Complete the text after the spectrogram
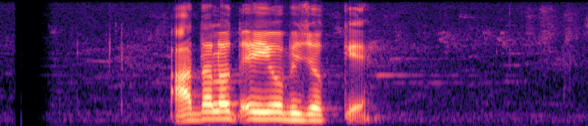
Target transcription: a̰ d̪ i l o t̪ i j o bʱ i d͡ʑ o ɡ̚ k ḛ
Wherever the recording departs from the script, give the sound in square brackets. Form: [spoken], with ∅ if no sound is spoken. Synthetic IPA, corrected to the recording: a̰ d̪ [a] l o t̪ [e] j o bʱ i d͡ʑ o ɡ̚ k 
